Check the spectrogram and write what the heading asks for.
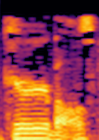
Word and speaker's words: Goebbels: Goebbels' name, an approximation of the German pronunciation, is Goebbels, has traditionally been synonymous and with propaganda.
